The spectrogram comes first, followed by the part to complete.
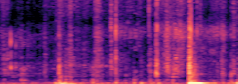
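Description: Handling noise from a paperback picture book being moved and its page turned: soft rustles and light knocks, with one louder thump near the end.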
